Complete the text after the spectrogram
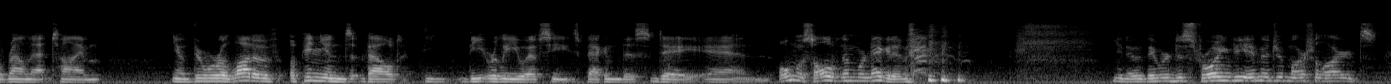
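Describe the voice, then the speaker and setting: Guy reading from a book then chatting about it, husky mellow voice, kinda muffled lo-fi mic. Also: medium pitch. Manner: even reading voice, chatty with many fillers when commenting. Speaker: channel host reading a memoir excerpt. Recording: dull lo-fi sound.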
